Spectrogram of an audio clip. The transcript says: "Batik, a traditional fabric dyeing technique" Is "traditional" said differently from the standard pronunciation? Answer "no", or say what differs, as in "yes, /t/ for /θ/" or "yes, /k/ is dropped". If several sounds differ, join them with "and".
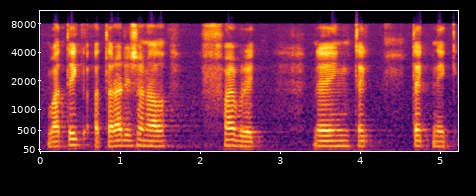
yes, /s/ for /ʃ/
